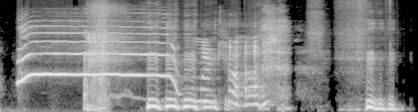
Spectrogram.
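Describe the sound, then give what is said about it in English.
A voice imitates a woman biting her own wrist and screaming into it: a high, strained cry held for over a second, then a run of shorter choked, stifled vocal bursts, fairly loud. “is biting her own wrist right now and screaming into it like this.”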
